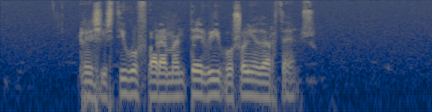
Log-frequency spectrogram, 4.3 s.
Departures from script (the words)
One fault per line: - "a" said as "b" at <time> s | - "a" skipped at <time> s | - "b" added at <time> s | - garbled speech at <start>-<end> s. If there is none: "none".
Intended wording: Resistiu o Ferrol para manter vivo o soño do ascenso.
- "Ferrol" skipped at 1.4 s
